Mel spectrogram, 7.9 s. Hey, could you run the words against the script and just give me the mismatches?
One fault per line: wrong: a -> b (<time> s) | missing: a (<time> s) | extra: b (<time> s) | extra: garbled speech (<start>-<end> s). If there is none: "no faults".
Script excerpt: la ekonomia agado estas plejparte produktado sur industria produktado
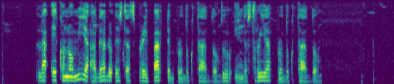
no faults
